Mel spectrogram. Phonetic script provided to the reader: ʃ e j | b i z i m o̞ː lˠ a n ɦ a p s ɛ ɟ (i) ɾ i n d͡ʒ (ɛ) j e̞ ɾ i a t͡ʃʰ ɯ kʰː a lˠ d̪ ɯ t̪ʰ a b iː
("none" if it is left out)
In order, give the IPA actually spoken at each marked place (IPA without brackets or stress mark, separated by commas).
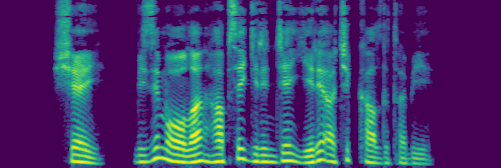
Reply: i, ɛ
